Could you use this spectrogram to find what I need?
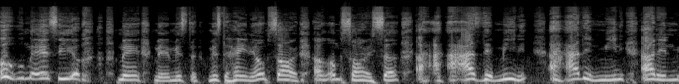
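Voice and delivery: put-on scared, stammering, apologetic tone. Mocking a boxer who is scared of Devin Haney: imitating a scared Tiger Johnson. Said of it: "is scared of Devin Haney's shadow".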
